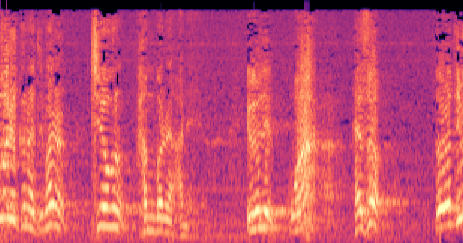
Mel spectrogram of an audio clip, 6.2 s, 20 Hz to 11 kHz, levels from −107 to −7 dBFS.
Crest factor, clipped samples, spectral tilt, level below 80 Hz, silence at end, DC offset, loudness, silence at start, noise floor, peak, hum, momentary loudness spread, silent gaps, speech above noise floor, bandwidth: 14 dB; under 0.1%; -2.5 dB/octave; -52 dBFS; 0 s; under 0.1%; -13 LUFS; 0 s; -36 dBFS; 0 dBFS; none; 20 LU; none; 23 dB; 9.8 kHz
